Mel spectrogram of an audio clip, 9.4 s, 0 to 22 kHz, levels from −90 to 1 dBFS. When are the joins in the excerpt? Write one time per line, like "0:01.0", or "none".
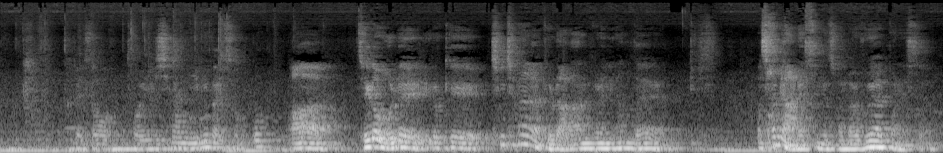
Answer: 0:02.8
